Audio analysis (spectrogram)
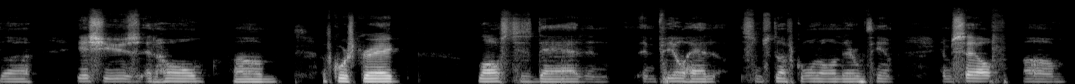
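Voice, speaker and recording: An American man hosting a podcast solo, rambling casually in a halting, folksy way. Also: medium pitch. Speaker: podcast host.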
